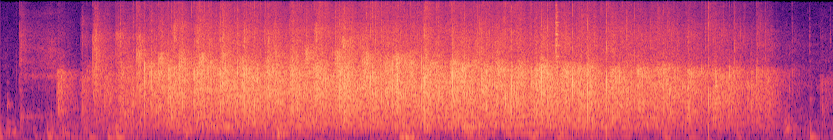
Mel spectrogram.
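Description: Audience applauding: the clapping swells up about half a second in, holds steady, and dies away near the end.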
